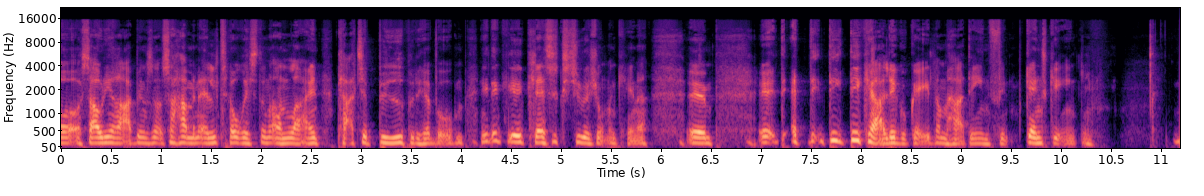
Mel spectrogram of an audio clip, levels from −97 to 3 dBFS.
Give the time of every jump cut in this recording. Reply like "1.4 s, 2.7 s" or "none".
none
